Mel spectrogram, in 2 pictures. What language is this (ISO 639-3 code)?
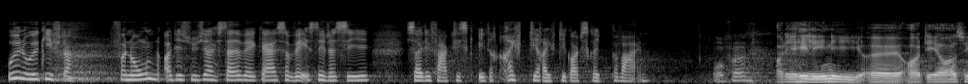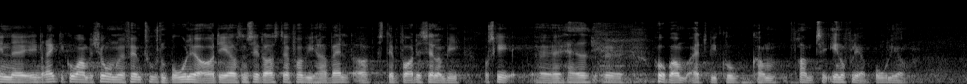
dan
